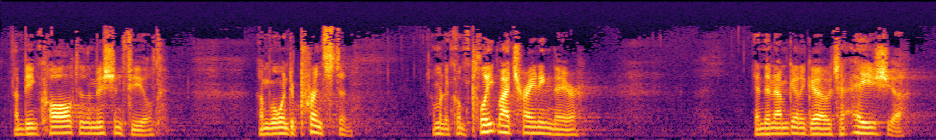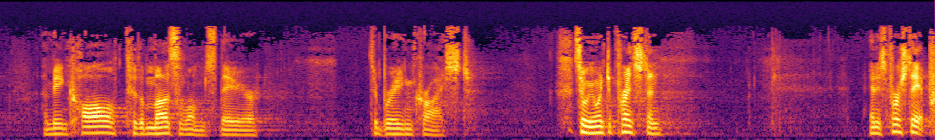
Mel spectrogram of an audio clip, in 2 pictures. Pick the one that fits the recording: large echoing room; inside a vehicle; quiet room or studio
large echoing room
